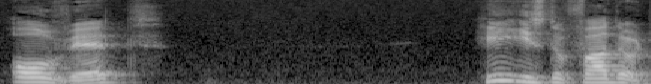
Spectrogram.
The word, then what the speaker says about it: Obed: And they call his name Obed, or in Hebrew, better pronunciation is Oved.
